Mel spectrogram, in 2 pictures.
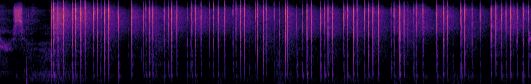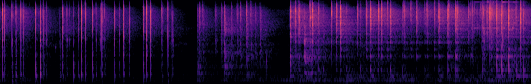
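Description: Rapid fingernail tapping with long acrylic nails on decorations and hard surfaces, many quick clicks a second. After a short lull near seven seconds it turns into a denser, continuous scratching.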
